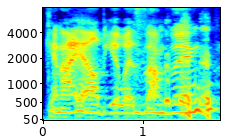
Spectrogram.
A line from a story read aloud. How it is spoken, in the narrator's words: She said in an impatient, raspy voice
